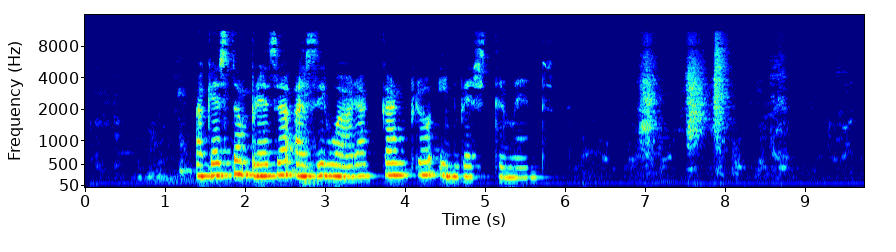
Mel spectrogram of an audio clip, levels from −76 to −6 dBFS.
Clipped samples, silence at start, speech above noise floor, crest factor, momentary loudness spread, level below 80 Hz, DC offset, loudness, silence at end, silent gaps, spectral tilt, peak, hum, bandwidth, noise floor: under 0.1%; 0.8 s; 39 dB; 22 dB; 19 LU; -68 dBFS; under 0.1%; -27 LUFS; 1 s; none; -4 dB/octave; -8 dBFS; none; 11.5 kHz; -65 dBFS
